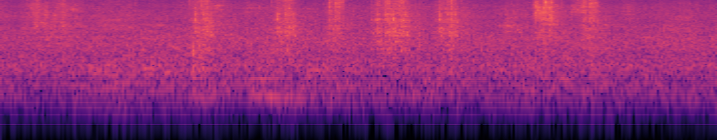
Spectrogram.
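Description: Low murmur of voices over steady room noise in a hall, with a few soft rustles.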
